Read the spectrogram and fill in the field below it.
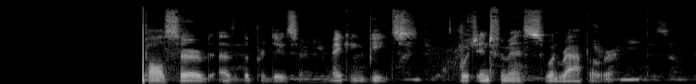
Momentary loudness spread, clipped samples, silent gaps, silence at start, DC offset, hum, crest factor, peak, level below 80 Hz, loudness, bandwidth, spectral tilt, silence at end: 19 LU; under 0.1%; none; 1.45 s; under 0.1%; none; 28 dB; -2 dBFS; -68 dBFS; -26 LUFS; 14.5 kHz; -2.5 dB/octave; 0.15 s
